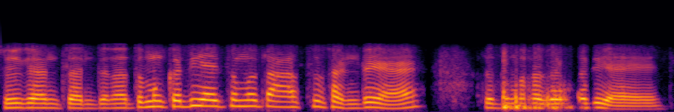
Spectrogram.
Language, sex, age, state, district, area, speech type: Marathi, male, 30-45, Maharashtra, Akola, rural, conversation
